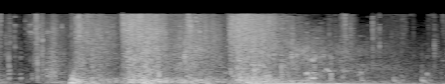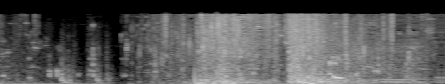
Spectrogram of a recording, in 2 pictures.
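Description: Game building sounds clatter in quick bursts.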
